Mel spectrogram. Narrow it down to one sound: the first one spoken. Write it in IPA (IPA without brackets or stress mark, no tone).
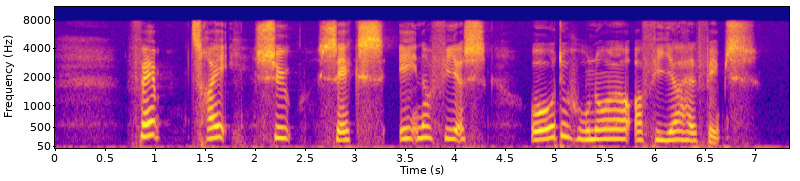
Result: f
